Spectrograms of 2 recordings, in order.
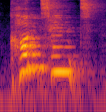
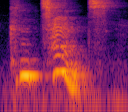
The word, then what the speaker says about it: content: content so you see the difference there is in the emphasis on the syllables content what's inside something content being happy or satisfied c-o-n-t-r-a-c-t a contract is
